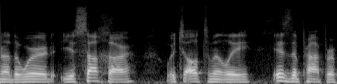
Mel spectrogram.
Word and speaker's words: Yissachar: to last night's here we've discussed the proper pronunciation of the word yasakhar which ultimately is the proper pronunciation but we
